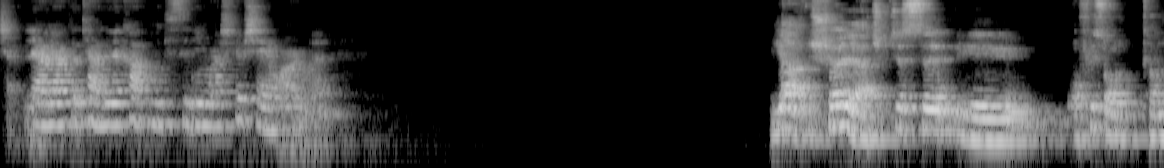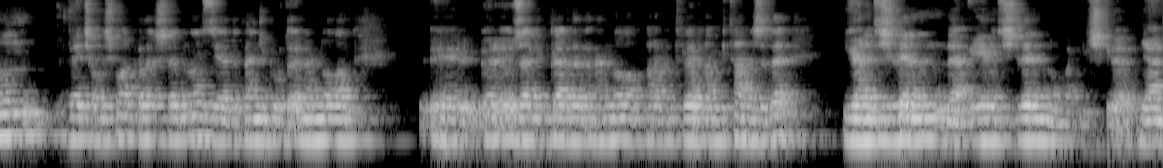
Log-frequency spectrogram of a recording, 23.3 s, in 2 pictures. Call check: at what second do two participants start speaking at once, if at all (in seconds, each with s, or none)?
none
